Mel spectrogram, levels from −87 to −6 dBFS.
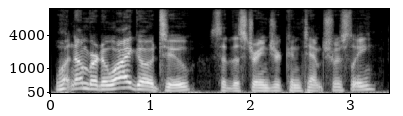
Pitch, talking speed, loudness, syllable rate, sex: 140 Hz, 175 wpm, -17 LUFS, 4.9 syllables/s, male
